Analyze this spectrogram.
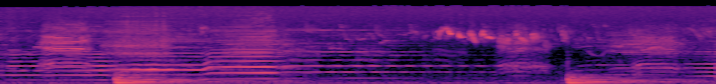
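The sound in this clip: Sheep bleat a few times, quiet wavering calls with a sharp onset, heard alone without talk.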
